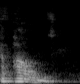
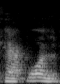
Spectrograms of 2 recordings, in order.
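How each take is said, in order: First: It is said as one word, Capone's. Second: It is said as two words, cap ones. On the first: The speaker calls it right. "It's Capone's" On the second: The speaker calls it wrong. "he was calling it Cap Ones"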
